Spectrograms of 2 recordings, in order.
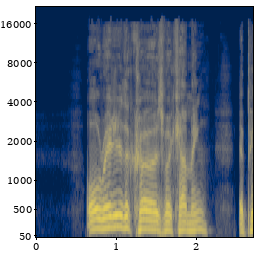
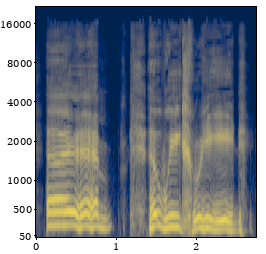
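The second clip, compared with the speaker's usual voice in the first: high, drawn-out tearful plea; weeping plea; 5 semitones higher, much slower than usual. A narrator's reading. Septon confesses to Lord Beric at his trial, weeping. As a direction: plead slowly as if weeping. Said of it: "The Septon wept and prayed".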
